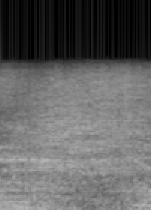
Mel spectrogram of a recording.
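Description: Tower of Terror ride cab moving in the dark, a loud steady rumble and rattle with faint held tones over it.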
